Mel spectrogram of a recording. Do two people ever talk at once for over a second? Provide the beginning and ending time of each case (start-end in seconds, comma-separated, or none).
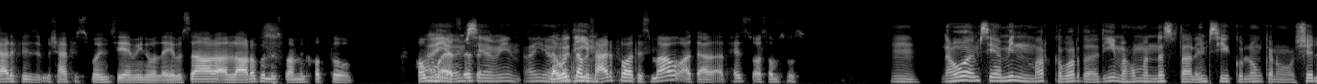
none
